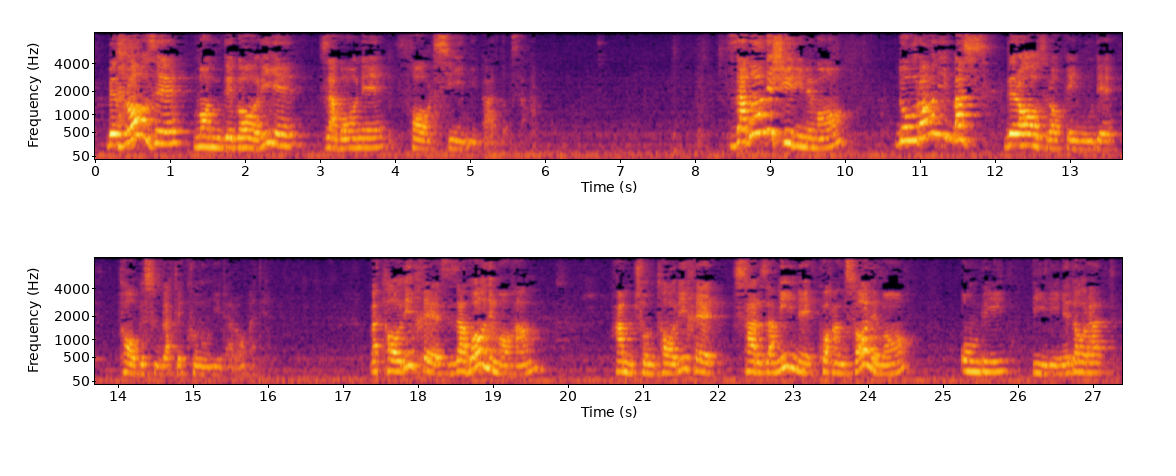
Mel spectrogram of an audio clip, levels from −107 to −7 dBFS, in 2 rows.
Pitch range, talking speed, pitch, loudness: 175-245 Hz, 75 wpm, 200 Hz, -21 LUFS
